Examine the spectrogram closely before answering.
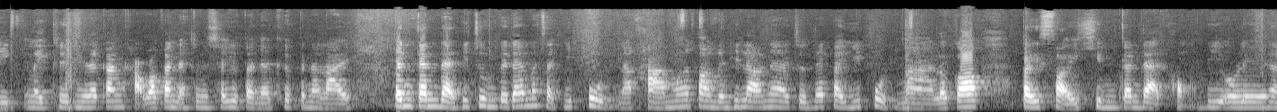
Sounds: Speech

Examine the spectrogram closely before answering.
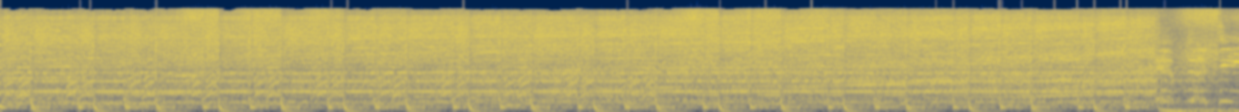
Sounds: Music

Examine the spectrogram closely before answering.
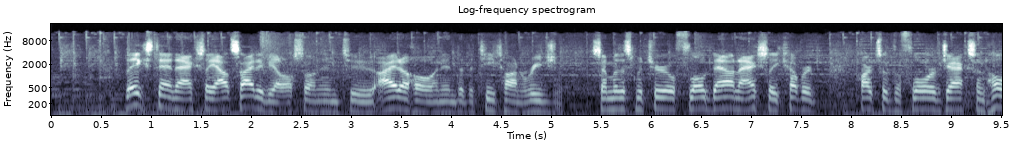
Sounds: Speech, Music

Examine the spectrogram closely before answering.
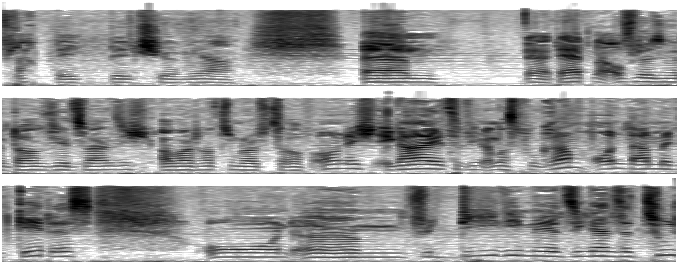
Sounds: Speech

